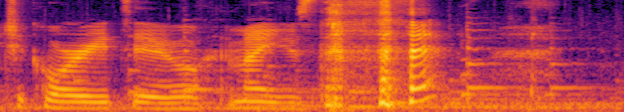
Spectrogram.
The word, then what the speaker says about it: Chicory: new wielder chicory i've been saying chikori this whole time but the proper pronunciation is chicory also hello the vista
